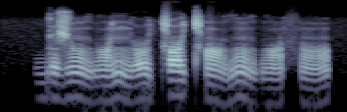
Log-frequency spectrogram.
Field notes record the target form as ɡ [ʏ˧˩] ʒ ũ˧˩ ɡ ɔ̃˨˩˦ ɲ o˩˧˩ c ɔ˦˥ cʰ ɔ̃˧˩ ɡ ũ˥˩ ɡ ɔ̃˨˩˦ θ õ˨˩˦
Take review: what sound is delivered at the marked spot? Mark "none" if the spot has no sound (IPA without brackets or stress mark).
ʏ˧˩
